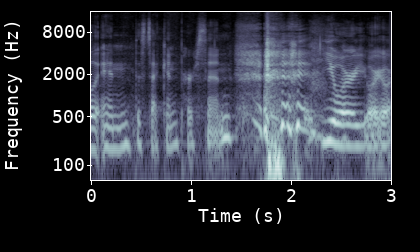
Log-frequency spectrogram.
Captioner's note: laughter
